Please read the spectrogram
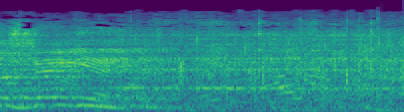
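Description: A man's voice over a loudspeaker, the race announcer talking in short bursts, with crowd noise behind.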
